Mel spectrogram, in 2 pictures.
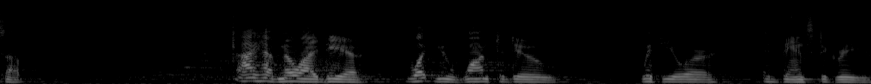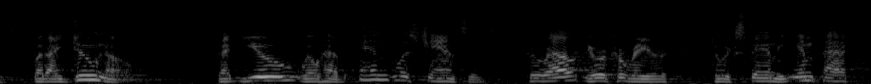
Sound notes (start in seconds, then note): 1.4 laughter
